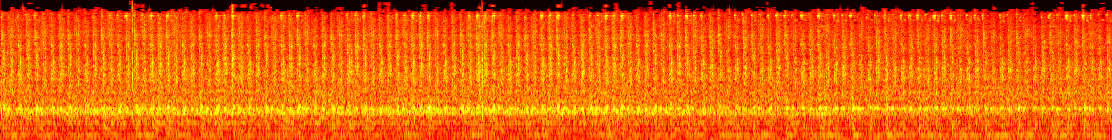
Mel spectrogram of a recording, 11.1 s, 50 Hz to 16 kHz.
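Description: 1936 Alvis Firebird drophead coupe's engine idling steadily with a fast, even mechanical chatter.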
